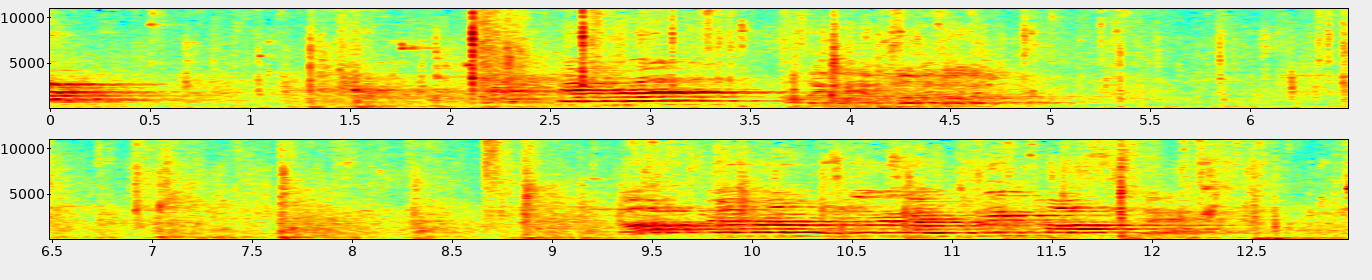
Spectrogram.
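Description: Trainers squeak and thud on a hard floor.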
